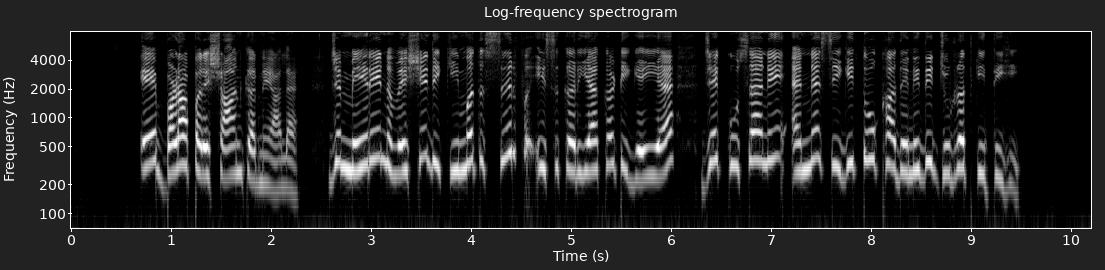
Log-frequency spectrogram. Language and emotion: Dogri, angry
